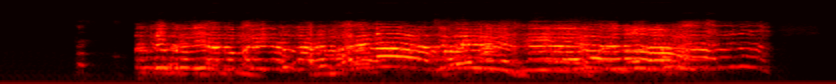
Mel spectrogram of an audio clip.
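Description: Young boys cheer and shout loudly close by.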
